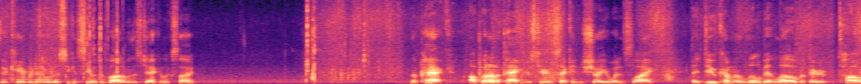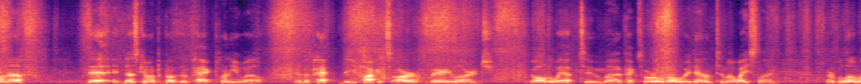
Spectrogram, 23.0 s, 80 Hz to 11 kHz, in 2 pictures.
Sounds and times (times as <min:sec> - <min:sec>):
Speech: 0:00.0 - 0:02.6, 0:05.5 - 0:11.9, 0:12.6 - 0:21.9, 0:22.5 - 0:22.9
Inside, small room: 0:00.0 - 0:22.9.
